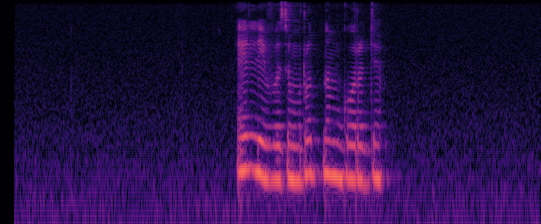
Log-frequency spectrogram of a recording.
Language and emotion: Russian, neutral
